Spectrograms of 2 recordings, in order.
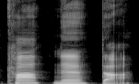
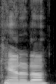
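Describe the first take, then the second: First: The name is said as Kaneda. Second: The name is said like the country Canada.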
